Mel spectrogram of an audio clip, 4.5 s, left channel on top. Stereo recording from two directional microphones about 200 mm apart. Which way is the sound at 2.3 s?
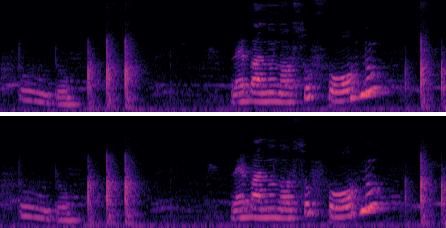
30° left (ahead or behind).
